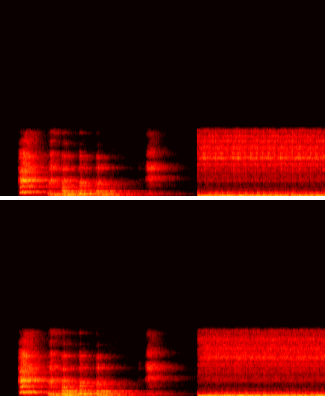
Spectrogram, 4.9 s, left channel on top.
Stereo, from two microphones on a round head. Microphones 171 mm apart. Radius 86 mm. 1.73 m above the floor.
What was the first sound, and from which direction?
A giggle, 10° right (ahead or behind).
